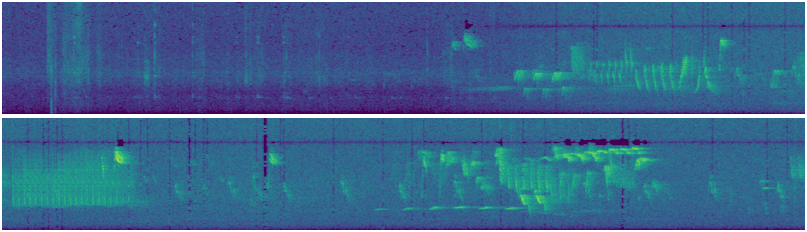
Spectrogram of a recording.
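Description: Birds singing in a mix of fast trills and short chirps, starting about six seconds in after a quiet opening.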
